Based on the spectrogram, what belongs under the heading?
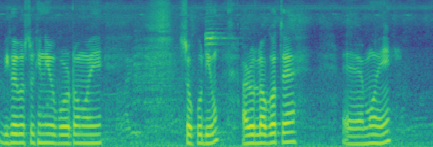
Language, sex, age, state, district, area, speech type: Assamese, male, 30-45, Assam, Goalpara, urban, spontaneous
